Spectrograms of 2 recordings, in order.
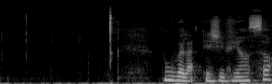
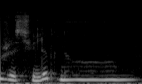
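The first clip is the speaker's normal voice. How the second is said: gnome voice; 6 dB quieter, much slower than usual. Pretend. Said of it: "Si je vous fais la main gnome".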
